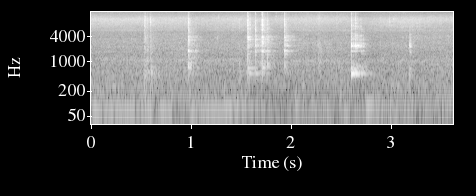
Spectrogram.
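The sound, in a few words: chicken mince frying in a pan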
